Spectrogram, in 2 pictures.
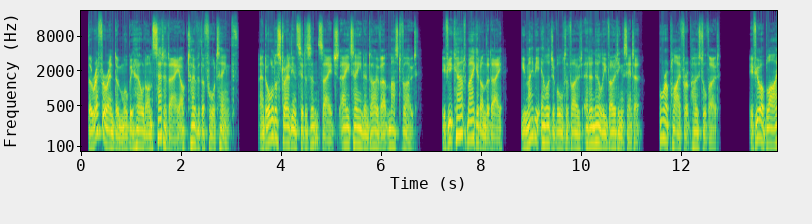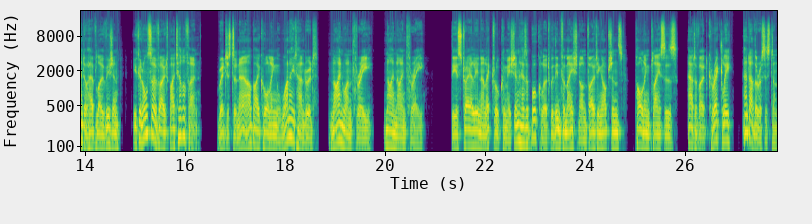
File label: radio; RPH radio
